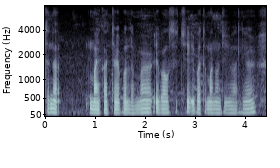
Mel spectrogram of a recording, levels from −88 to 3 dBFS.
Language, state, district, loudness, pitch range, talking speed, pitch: Ao, Nagaland, Dimapur, -23 LUFS, 95-105 Hz, 135 wpm, 100 Hz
